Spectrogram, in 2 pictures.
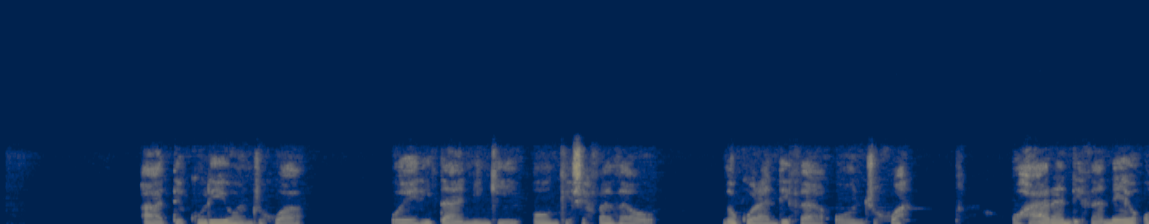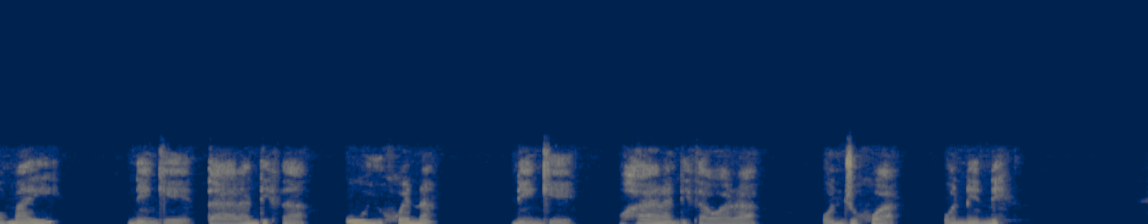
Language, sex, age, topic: Oshiwambo, female, 18-24, agriculture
